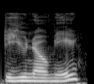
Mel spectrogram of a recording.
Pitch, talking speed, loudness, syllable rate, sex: 170 Hz, 255 wpm, -12 LUFS, 4.9 syllables/s, female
